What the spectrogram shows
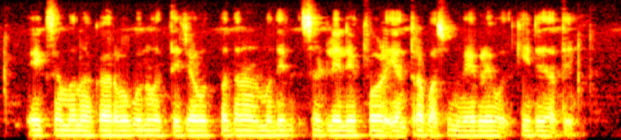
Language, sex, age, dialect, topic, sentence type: Marathi, male, 31-35, Standard Marathi, agriculture, statement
